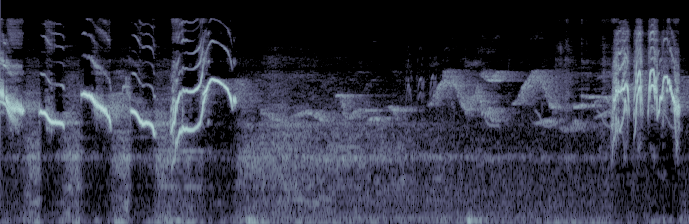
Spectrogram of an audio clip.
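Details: Oriental magpie-robin in full voice, agitated and worked up, unloading its repertoire: rapid loud whistled phrases with sharp downward slurs and upswept notes, a quiet pause, then a burst of rich rising whistles.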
